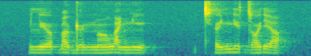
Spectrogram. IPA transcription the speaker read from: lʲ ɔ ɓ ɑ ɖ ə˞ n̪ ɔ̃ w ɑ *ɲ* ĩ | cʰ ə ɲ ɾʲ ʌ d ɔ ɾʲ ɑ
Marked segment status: correct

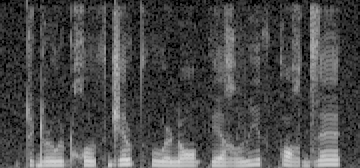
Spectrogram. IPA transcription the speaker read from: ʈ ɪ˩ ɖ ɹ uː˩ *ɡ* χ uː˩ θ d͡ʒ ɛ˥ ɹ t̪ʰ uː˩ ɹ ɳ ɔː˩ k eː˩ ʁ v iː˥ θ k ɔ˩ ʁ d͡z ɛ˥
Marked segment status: incorrect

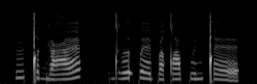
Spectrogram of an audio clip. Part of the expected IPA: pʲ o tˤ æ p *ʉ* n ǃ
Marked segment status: correct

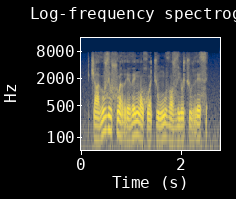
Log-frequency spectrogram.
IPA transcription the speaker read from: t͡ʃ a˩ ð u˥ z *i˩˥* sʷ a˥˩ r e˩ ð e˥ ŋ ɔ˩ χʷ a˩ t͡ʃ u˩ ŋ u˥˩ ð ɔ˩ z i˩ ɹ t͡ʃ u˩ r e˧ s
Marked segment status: incorrect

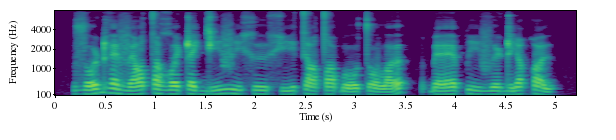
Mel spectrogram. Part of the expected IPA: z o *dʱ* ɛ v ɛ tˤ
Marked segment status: incorrect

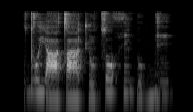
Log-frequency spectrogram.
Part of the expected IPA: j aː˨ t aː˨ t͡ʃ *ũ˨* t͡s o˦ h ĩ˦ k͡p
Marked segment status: correct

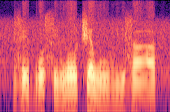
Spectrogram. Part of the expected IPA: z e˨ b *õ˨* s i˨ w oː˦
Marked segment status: incorrect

